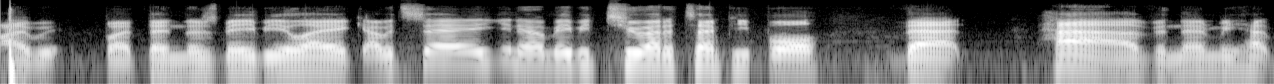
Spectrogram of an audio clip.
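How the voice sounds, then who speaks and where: Bright-voiced male host, loose rambling street chat. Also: mid-range voice, smooth, no echo, low-quality recording. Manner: loose, rambling, many fillers and restarts. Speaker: podcast host. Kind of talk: casual livestream chat. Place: outdoors on a street, coffee stand.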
